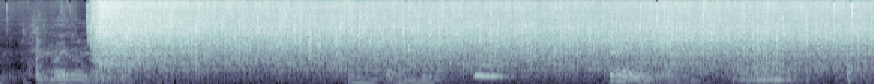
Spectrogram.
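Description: Fish sizzles steadily in hot coconut oil, a loud continuous crackling hiss that starts abruptly and holds throughout, with a voice speaking briefly over the frying.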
